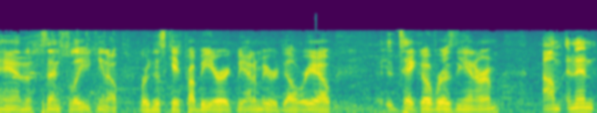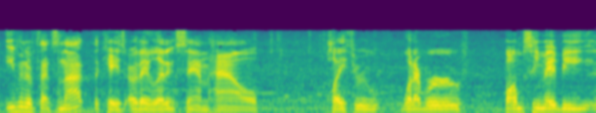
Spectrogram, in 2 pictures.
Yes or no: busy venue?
yes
